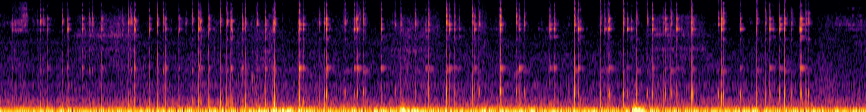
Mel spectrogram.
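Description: Long painted fingernails tap quickly and repeatedly on a hand-sized, hollow, empty ceramic mug shaped like a fox, glazed orange and white and held in the hand, striking its body, white feet and rim. Each tap is a short, bright clink that dies away almost at once, heard over a steady low hum.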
